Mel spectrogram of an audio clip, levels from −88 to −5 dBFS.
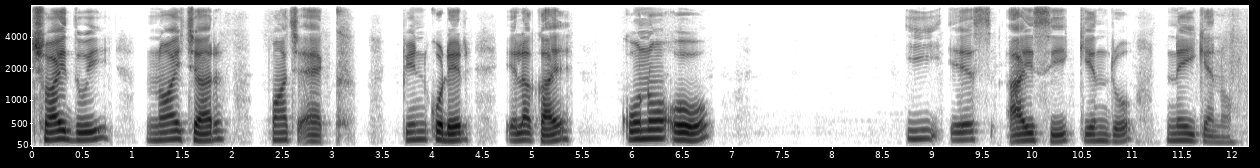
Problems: constant background noise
